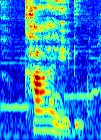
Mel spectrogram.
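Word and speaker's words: 帰る: 因为这里供奉的是平将门的首级，那平将门的首级顺利回到故乡卡埃鲁，就是日文里归来、顺利回来的意思。那卡埃鲁这个发音呢，也和日文中青蛙的发音相同。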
